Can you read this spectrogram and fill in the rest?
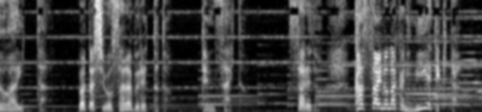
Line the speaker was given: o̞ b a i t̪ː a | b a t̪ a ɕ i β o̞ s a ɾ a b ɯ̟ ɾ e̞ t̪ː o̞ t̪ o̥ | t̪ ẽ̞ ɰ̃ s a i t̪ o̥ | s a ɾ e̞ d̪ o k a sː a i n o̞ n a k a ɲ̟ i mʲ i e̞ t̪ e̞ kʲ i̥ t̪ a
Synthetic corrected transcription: o̞ β a i t̪ː a | β a t̪ a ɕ i β o̞ s a ɾ a b ɯ̟ ɾ e̞ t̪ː o̞ t̪ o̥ | t̪ ẽ̞ ɰ̃ s a i t̪ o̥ | s a ɾ e̞ d̪ o k a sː a i n o̞ n a k a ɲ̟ i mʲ i e̞ t̪ e̞ kʲ i̥ t̪ a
